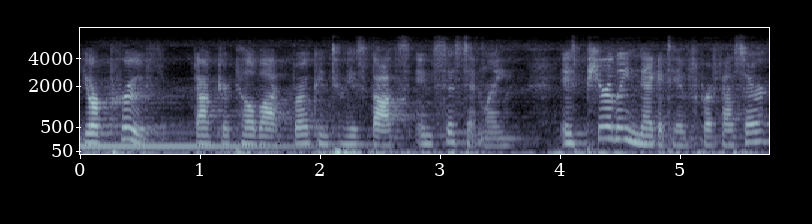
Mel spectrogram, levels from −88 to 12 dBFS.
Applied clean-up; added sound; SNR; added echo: none; Guitar; 13 dB; reverberation time 2.5 s.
